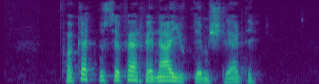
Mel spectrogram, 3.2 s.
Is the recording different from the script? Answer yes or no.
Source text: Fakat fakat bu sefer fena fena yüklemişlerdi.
yes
